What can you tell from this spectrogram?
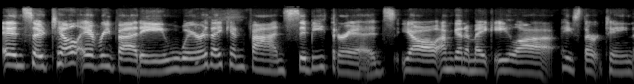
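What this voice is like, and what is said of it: Smooth Georgia Southern accent. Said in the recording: “You have like this smooth as velvet voice. And then your Georgia accent is so beautiful.”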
